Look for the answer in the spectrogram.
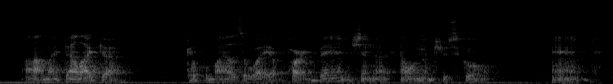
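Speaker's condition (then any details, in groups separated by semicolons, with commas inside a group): ALS; soft spoken, swallowing getting harder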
